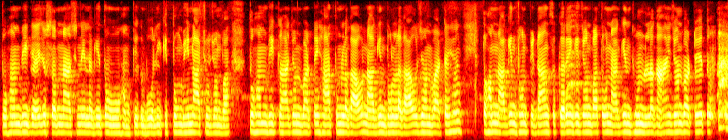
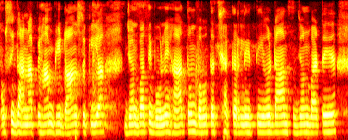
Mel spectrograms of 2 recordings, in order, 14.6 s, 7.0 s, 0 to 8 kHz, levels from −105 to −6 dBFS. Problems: constant background noise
